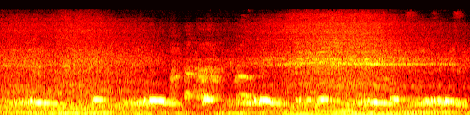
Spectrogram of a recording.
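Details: Puter pelung collared doves calling at midday. A series of low, rather flat coos is partly masked by a steady background rumble of passing traffic and broadband noise.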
